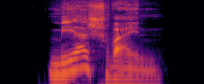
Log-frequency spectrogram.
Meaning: 1. porpoise; dolphin 2. guinea pig
- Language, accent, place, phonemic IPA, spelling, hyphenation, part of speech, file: German, Germany, Berlin, /ˈmeːɐ̯ˌʃvaɪ̯n/, Meerschwein, Meer‧schwein, noun, De-Meerschwein.ogg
